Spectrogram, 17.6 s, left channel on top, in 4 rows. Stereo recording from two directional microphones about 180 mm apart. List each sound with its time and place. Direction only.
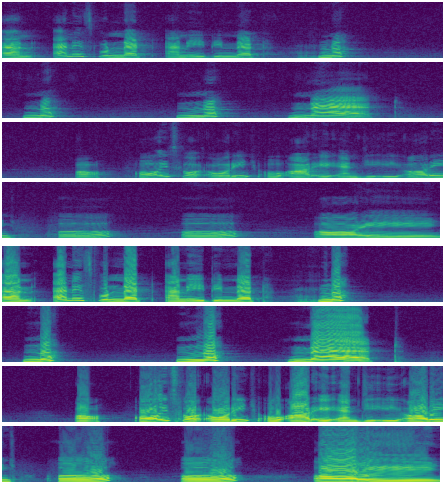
0.0 s speech: 50° right (ahead or behind)
4.6 s speech: 40° right (ahead or behind)
6.1 s speech: 40° right (ahead or behind); by 8.4 s 55° right (ahead or behind)
9.5 s a sound: 50° right (ahead or behind)
10.3 s speech: 50° right (ahead or behind)
16.4 s speech: 40° right (ahead or behind)
16.9 s speech: 5° right (ahead or behind)
17.2 s speech: 55° right (ahead or behind)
